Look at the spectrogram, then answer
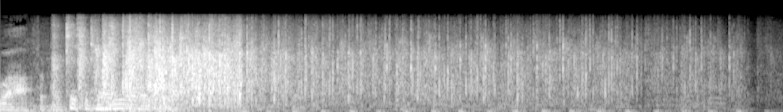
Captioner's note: applause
